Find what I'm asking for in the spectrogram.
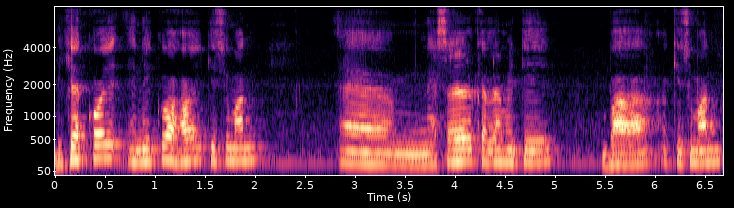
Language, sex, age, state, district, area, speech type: Assamese, male, 45-60, Assam, Kamrup Metropolitan, urban, spontaneous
